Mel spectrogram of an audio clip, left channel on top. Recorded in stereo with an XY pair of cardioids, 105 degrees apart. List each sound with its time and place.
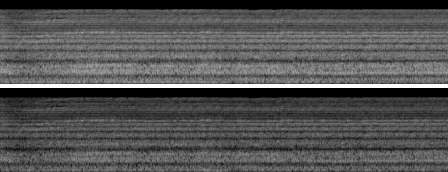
0.0 s a drone: 50° left; by 4.5 s 45° left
